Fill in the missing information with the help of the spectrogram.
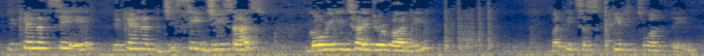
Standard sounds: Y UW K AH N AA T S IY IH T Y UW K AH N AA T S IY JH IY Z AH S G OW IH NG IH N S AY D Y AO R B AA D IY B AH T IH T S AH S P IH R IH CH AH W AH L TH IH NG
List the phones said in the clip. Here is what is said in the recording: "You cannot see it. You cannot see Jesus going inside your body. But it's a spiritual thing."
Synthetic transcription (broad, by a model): Y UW K AH N AA T S IY IH T Y UW K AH N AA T S IY JH IY S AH S G OW IH NG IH N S AY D Y AO R B AA D IY B AH T IH T S AH S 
